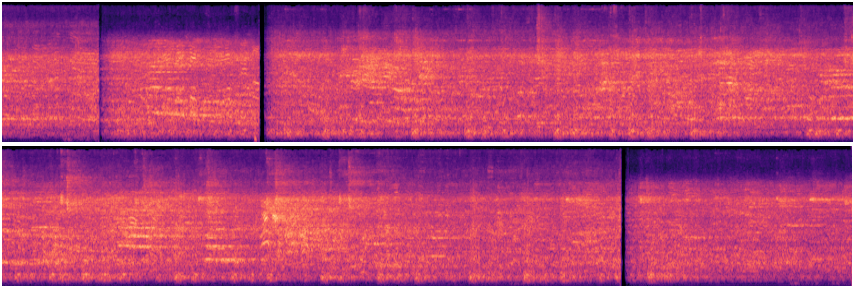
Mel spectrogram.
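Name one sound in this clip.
A crowd of people chatters loudly in a large echoing hall.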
